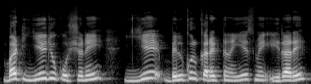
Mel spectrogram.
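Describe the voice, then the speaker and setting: Casting: male exam-prep teacher, high-pitched voice, instructive delivery that alternates reading and explaining. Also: lively intonation, brisk. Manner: instructive, repeats points and addresses students directly. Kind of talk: explanatory exam review lecture, partly read out.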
